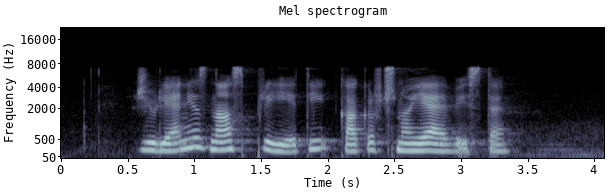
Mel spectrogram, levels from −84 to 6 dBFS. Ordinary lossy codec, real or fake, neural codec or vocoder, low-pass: none; real; none; 7.2 kHz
